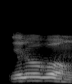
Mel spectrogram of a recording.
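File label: "jerubung", Malay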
